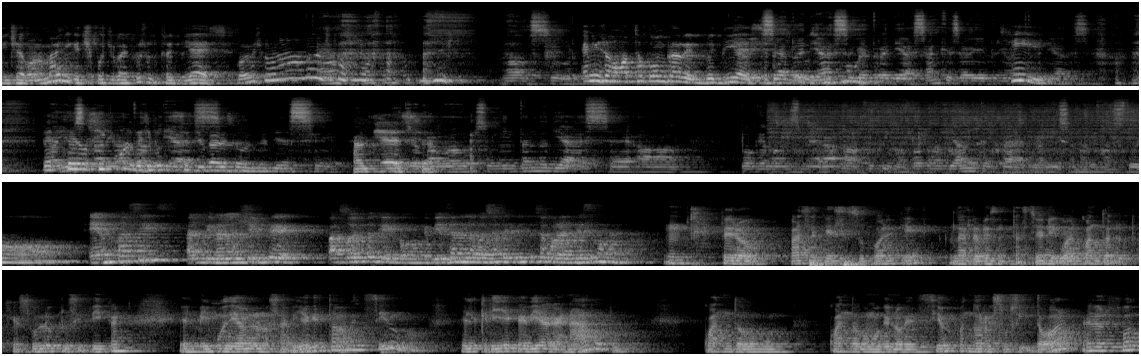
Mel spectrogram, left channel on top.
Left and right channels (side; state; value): both; different; correlation 0.01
